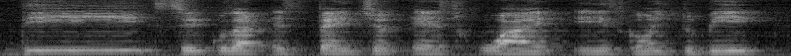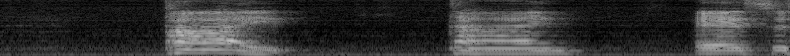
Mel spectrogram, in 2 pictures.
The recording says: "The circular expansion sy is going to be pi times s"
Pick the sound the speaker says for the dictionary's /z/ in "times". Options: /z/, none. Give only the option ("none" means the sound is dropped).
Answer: none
